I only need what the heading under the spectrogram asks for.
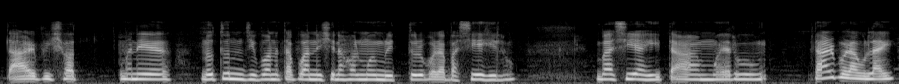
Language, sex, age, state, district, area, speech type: Assamese, female, 45-60, Assam, Barpeta, rural, spontaneous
